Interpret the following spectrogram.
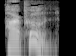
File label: "harpoon", pronounce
